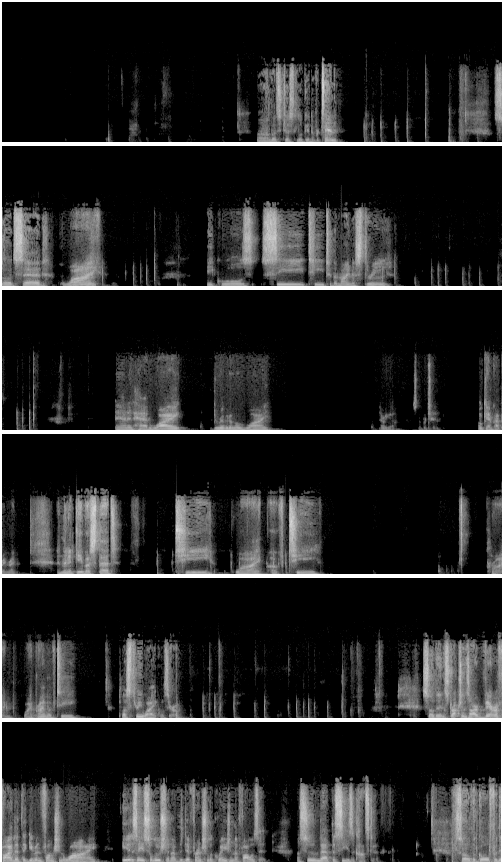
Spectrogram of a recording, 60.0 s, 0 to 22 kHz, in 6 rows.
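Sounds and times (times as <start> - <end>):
stylus tapping on tablet screen: 7.2 - 9.7, 11.7 - 13.7, 17.2 - 20.8, 43.4 - 47.3.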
